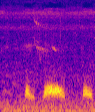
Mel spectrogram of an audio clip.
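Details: Spotted dove used to lure wild doves, a brief phrase of three low coos, the middle one longest, with faint high bird calls behind.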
